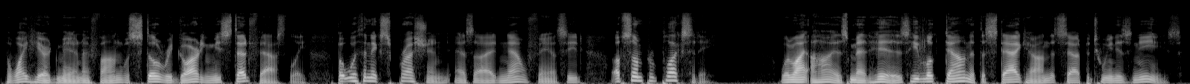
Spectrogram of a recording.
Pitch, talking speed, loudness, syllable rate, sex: 105 Hz, 190 wpm, -22 LUFS, 5.1 syllables/s, male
